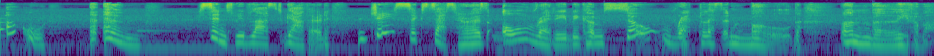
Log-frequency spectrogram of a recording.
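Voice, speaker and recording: This is a put-on character voice at a fairly slow pace with long, frequent pauses. Clear background noise runs behind it. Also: woman, medium pitch for a woman. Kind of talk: haughty, old-fashioned.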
